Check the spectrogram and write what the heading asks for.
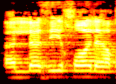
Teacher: اللام مرققة واللام مفتوحة فتحا متوسطا لا تقلل ولا تمال فتحتها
